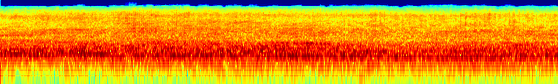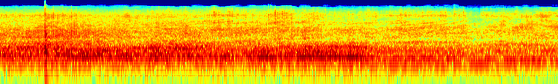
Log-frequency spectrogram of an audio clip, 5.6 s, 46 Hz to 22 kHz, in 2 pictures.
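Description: Late model stock cars race wheel to wheel on the Orange Show Speedway quarter-mile oval, engines roaring loud and continuous as the pack charges into turn one for a 100-lap feature.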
